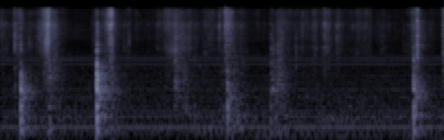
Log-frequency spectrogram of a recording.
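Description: Chef's knife chopping a stack of perilla leaves on a cutting board: about six separate knife strikes, unevenly spaced.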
